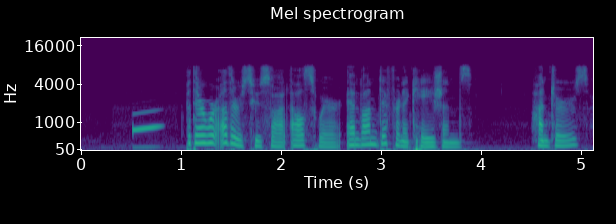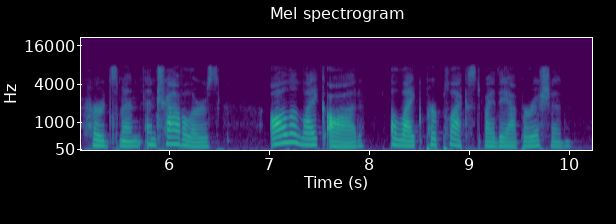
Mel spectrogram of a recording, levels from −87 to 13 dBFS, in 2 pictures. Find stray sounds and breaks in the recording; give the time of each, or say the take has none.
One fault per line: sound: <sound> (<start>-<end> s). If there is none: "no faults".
sound: chirp (0.5-0.8 s)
